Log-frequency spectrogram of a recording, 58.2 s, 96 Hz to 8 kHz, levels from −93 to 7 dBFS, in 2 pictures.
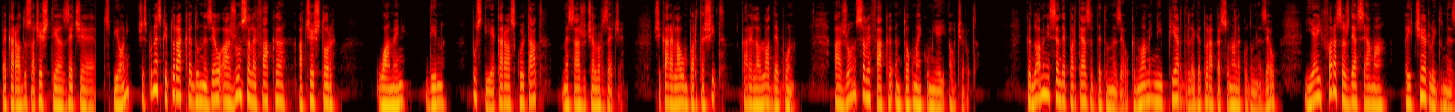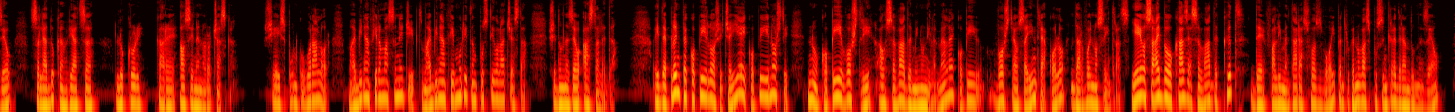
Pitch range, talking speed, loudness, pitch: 125-155 Hz, 160 wpm, -37 LUFS, 135 Hz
